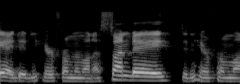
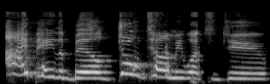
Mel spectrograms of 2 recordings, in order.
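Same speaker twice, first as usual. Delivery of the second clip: raised, loud and higher, scolding hard; angry; 9 semitones higher, 8 dB louder than usual. Retold or imitated. Mother scolding her son who told her to text, angry and loud. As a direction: put him in his place, sharp and loud.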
